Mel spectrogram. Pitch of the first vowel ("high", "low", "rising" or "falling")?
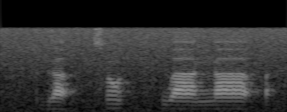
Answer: low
